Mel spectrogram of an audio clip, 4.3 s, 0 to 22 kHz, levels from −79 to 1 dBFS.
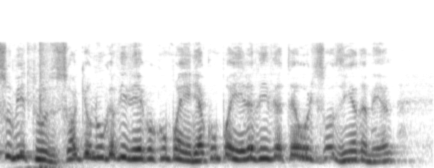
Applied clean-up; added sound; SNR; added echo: none; Slam; 19 dB; none.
